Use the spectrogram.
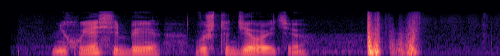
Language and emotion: Russian, angry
